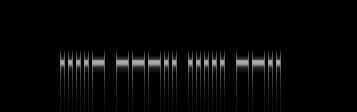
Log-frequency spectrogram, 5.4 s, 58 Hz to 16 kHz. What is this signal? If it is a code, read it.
Morse code, heard as a keyed tone, about 20 wpm, 700 Hz. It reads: 485Z
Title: Four Letter-Number Combinations - 20wpm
